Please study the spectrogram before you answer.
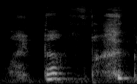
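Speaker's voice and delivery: hushed, drawn-out disbelief; stunned whisper. Retold or imitated. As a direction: whisper it slowly, utterly baffled. Stunned reaction on waking up.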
